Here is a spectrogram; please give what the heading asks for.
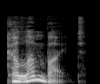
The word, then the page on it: columbite: British English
